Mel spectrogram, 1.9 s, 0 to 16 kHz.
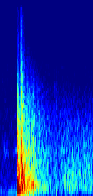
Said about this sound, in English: With a series of large explosions, blast! North Korea claims it destroyed its once-treasured testing grounds, used since 2006 to build increasingly powerful nuclear weapons.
